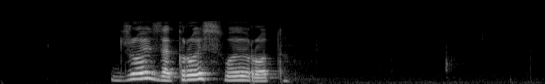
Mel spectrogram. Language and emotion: Russian, neutral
